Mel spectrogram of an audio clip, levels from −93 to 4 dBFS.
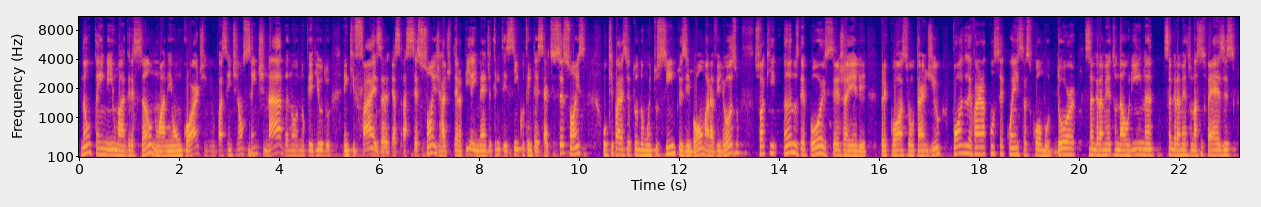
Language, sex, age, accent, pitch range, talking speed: Portuguese, male, 40-59, Brazilian, 120-160 Hz, 155 wpm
